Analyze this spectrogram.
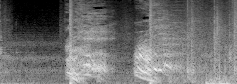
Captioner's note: thudding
